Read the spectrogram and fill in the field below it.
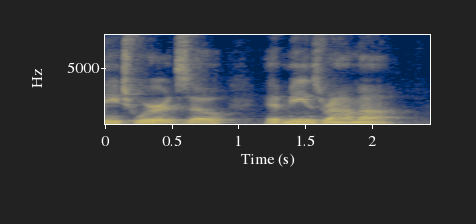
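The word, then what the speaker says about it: राम: ROM or Rama Rama Rama it's two syllables Rama in Sanskrit Rama in Hindi you can say ROM ROM every once a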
